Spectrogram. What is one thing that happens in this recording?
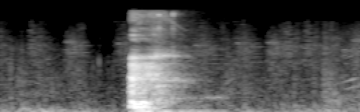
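A magic spell bursts with a loud whoosh.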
